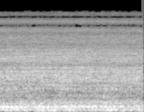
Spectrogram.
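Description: Steady, even hum and hiss of an Otis hydraulic elevator car travelling down, heard inside the cab.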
